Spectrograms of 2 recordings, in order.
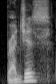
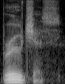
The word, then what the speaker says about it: Bruges: to London, Paris, Bruges, Amsterdam, and I'd always pronounced it Bruges. Stupid mistake. It's the kind of mistake that readers make. So thank you for the correction. Bruges.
